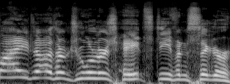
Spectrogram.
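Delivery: put-on Irish accent, loud and high. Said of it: "There's no reason to do an Irish accent".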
